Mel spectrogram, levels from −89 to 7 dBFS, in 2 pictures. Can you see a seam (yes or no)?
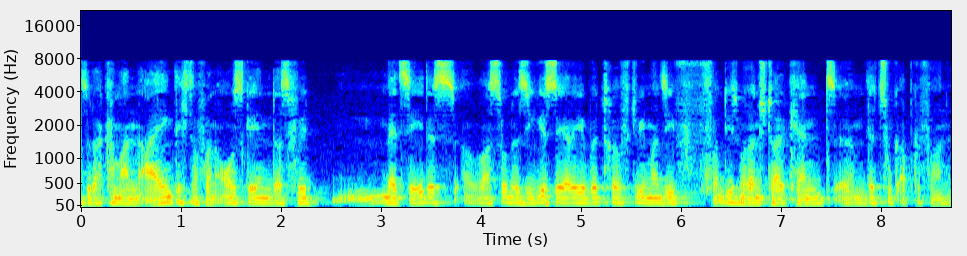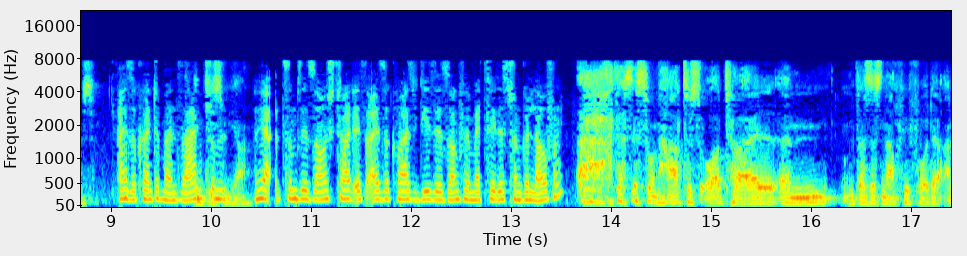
yes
